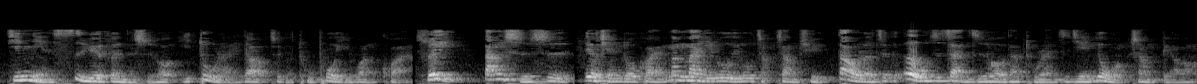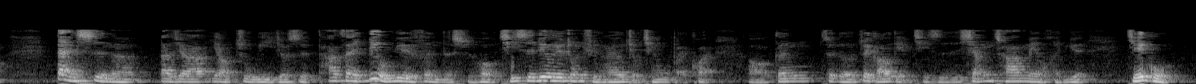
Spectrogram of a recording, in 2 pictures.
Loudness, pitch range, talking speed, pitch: -23 LUFS, 110-145 Hz, 260 characters per minute, 125 Hz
